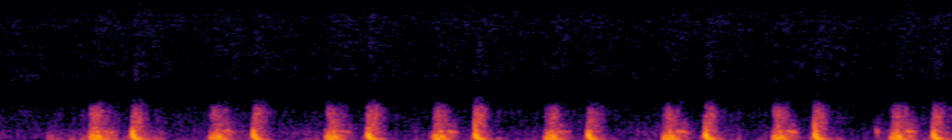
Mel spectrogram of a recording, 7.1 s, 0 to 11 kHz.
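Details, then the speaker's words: Asymptomatic 15-year-old girl with congenital bicuspid aortic valve, lower left sternal border: regular heartbeat near 70 a minute with an early systolic aortic ejection sound and a grade 3 somewhat musical systolic murmur. "note the early systolic ejection sound and a Grade Three somewhat musical systolic merma"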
